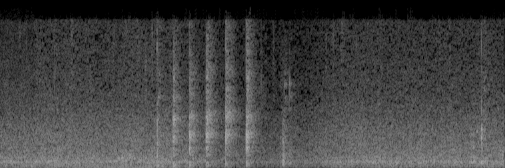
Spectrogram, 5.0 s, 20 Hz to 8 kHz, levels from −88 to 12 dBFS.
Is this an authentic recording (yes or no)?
yes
